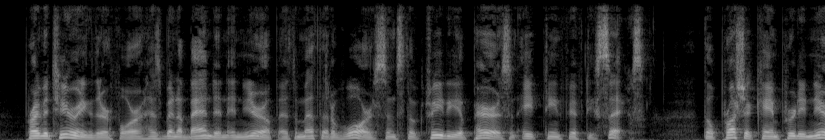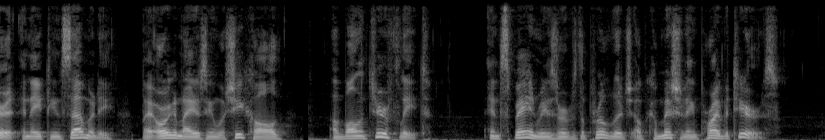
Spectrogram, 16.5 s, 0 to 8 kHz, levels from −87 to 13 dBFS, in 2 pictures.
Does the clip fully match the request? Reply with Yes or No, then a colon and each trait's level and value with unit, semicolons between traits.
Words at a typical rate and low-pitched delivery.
Yes: average, 155 wpm; low, 115 Hz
